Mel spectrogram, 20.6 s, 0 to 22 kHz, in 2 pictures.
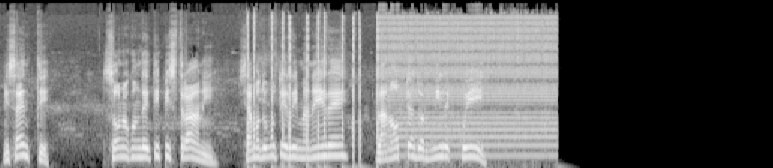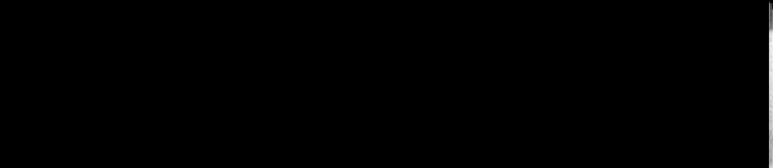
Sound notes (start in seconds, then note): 7.1 phone with interference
